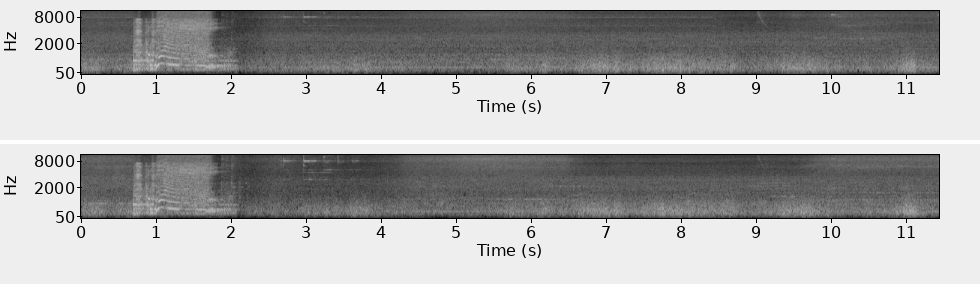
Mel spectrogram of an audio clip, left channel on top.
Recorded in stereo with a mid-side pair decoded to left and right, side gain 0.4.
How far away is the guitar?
No guitar in this recording.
